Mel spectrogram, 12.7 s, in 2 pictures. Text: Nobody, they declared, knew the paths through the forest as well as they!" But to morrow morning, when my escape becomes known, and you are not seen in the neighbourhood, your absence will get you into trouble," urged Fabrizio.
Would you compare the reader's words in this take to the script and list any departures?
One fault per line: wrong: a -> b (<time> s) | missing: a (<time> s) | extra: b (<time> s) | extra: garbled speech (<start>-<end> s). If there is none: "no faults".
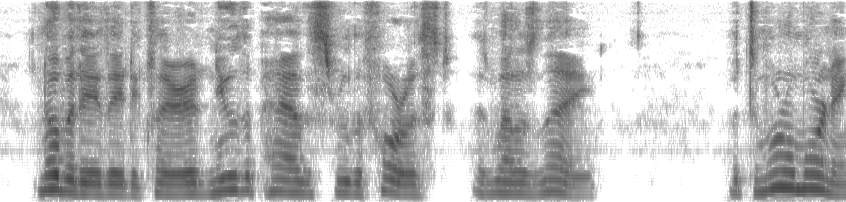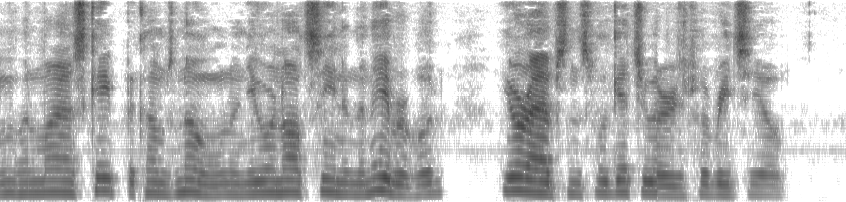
missing: into trouble (11.3 s)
